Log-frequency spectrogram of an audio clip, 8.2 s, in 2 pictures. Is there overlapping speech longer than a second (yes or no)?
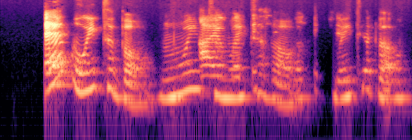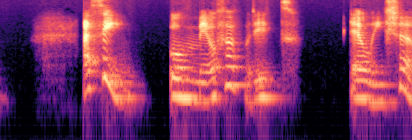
yes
